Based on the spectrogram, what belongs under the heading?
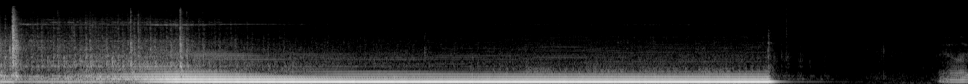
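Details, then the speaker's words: Vintage 1956 RCA 7-TR-2 reel-to-reel tape recorder from a thrift store, powered through a kilowatt meter: a loud, steady, buzzy low hum starts, holds, then cuts off cleanly. Nasty hum, one of multiple problems. "that's quite an adventure. Makes a nasty hum. So it looks like this has multiple problems."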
